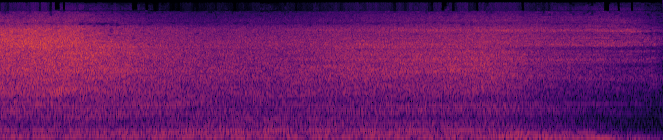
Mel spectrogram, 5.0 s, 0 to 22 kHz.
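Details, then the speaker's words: 1984 Camaro Z28, L69 HO 305 V8, 700R4: holds a fast idle well above normal, not settling; idle screw already backed out, throttle hung up on choke linkage, flicking it reset it. "The the throttle was hung up. Something with the choke. The throttle was hung up. Flicked everything and it kind of reset itself."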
